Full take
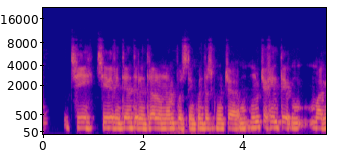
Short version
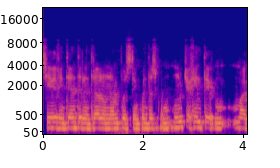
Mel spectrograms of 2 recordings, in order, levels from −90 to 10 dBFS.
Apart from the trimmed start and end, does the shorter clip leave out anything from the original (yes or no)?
yes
